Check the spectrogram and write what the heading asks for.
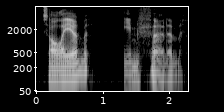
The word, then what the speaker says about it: Solium Infernum: Solium Infernum.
